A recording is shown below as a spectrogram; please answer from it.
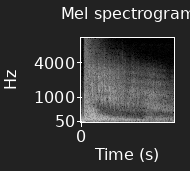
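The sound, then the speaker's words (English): A single gunshot from a Colt pistol discharging as it tumbles over paving stones: one sharp, loud crack with a long, slowly fading tail. “the Colt discharging a single shot as it tumbled over the paving stones”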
